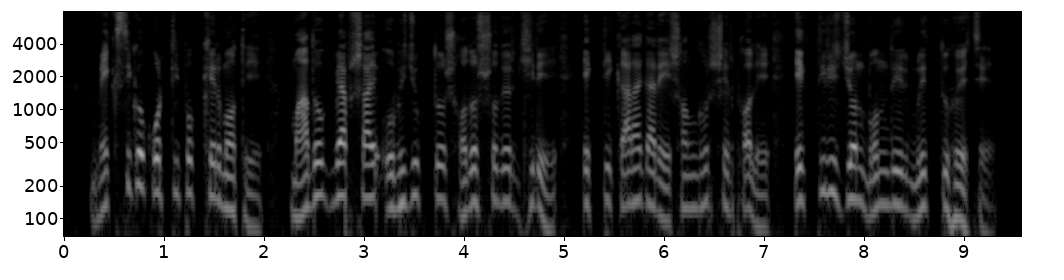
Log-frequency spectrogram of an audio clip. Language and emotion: Bengali, neutral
